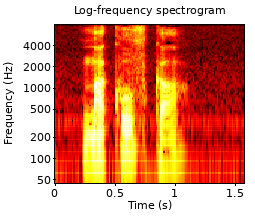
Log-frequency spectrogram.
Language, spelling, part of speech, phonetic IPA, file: Polish, makówka, noun, [maˈkufka], Pl-makówka.ogg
